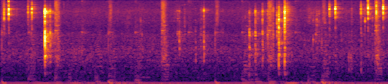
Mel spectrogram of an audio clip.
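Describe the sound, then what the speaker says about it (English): Computer keyboard keys pressed in scattered, irregular taps and short clusters, close and fairly quiet over a steady low hum, with no talking. "Oh, it's the delete key, because every keyboard has one of those."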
